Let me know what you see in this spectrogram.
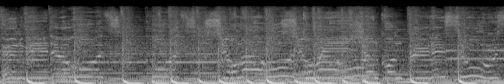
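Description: A second, likely out-of-step capture path mixes in a doubled audio track from 1.52 to 3.78 s: an equally loud, dry copy trailing by roughly 0.7 s.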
